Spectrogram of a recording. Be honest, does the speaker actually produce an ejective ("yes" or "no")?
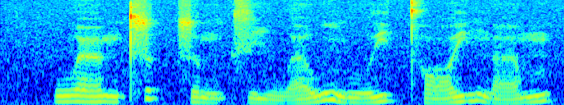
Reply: no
